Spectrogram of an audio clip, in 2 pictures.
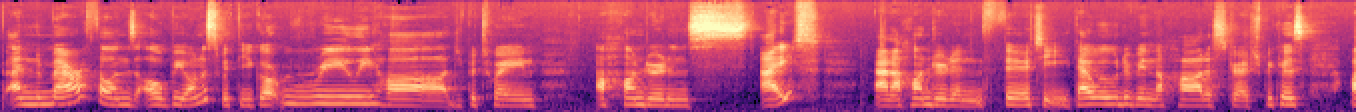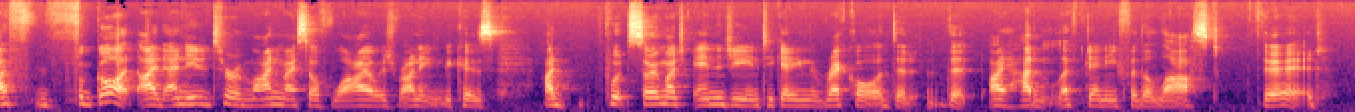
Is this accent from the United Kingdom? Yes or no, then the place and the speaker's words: no; Australia; as an Australian who's I, I, grew up in the bush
